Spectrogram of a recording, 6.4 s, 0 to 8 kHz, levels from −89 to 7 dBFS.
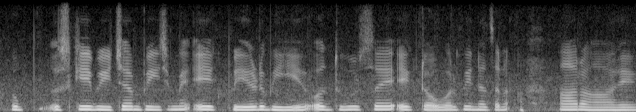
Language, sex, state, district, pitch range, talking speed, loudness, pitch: Magahi, female, Bihar, Gaya, 190-215 Hz, 190 wpm, -13 LUFS, 205 Hz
